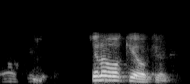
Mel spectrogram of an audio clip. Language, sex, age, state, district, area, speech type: Kashmiri, male, 45-60, Jammu and Kashmir, Bandipora, rural, conversation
